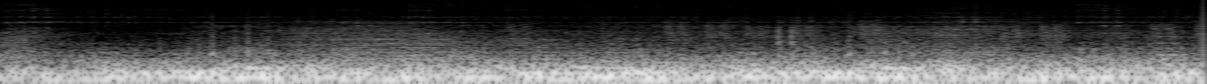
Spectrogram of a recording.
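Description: A heavy stone door slides shut with a low, grinding rumble.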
